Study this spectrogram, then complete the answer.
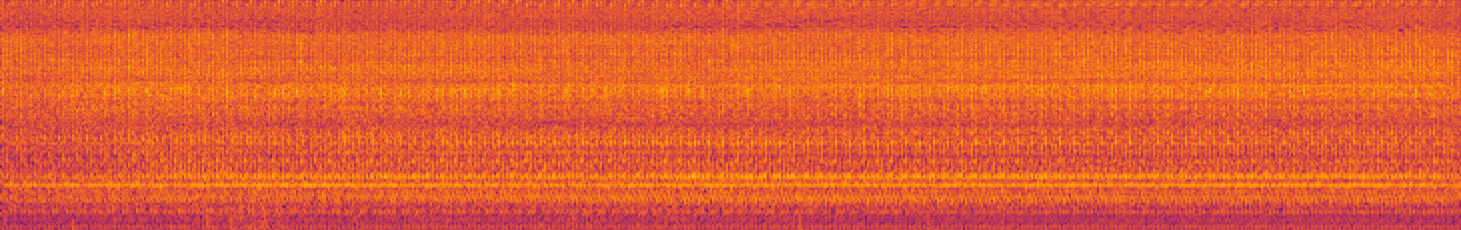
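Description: A used SsangYong Kyron car engine idles steadily with a low knocking rumble and constant vibration, loud and close, unchanging throughout.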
